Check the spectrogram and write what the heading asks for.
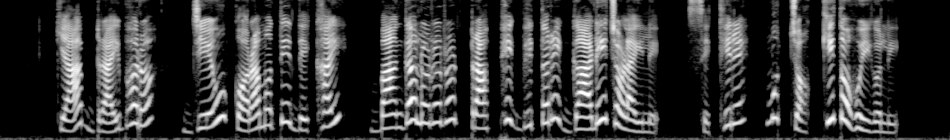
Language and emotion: Odia, surprised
